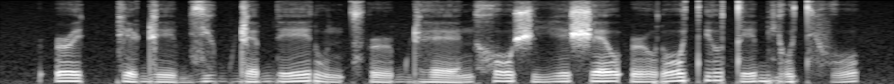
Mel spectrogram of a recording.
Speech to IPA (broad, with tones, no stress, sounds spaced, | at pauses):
ʔ ə˞˧ e̯ kː e˧˩˧ ɖ eː˨˩ b zʲ u˧ b ɖ ɛ˧˩˧ b ɾ eː˨˥ ɾ u˨˩ n t͡sʼ ə˞˧˩˧ b ɖʱ ɛː˧˩˧ n x o˦˥ ʃ iː˨˥ e̯ ʃ ɛ˦˥ o̯ ʔ ə˞˧ o̯ ɾ oː˦˥ tʲ ɾ o˦˥ t e˨˥ b j o˨˥ tʲ f o˨˥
